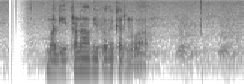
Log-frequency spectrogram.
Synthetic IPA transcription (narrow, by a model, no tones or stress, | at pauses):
maɡeːprɐɳaːmeːpod̪ɐkəɾɐnṵʋa̰ː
